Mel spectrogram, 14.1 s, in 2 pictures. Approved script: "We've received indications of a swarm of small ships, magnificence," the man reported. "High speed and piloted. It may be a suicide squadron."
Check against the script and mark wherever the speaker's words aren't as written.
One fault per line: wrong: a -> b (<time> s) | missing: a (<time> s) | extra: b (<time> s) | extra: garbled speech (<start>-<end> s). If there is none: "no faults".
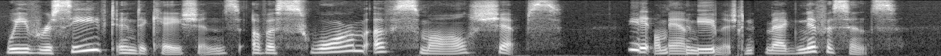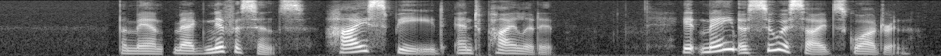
extra: garbled speech (4.7-5.7 s)
wrong: reported -> magnificence (8.3 s)
missing: be (12.6 s)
